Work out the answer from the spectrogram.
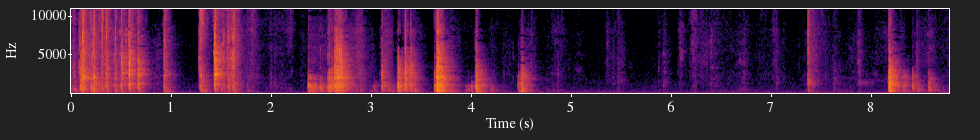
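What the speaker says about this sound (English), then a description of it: "I'm shuffling again." Oracle cards are shuffled by hand in short bursts of crisp riffling and slapping, close and fairly quiet, separated by brief pauses and ending with a couple of isolated flicks.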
